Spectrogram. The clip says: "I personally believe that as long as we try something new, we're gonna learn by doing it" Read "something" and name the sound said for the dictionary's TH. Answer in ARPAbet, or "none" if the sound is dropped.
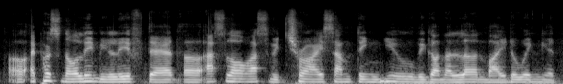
T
